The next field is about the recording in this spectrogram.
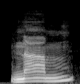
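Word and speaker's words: numb: হবে হ্যাঁ একদম ঠিক এখানে বি এর কোন উচ্চারণই হবে না যেহেতু বি এর আগে এম আছে তাই কারণ এটাই হলো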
